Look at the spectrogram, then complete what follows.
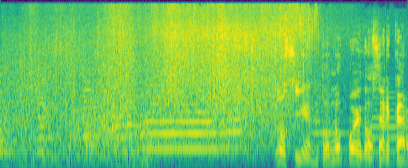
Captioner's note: water splashing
